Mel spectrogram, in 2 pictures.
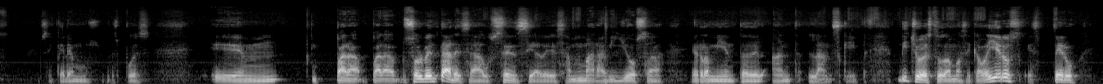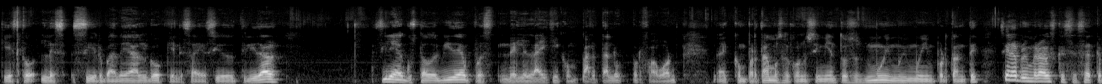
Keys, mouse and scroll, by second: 0.9 scroll down 2, 2.3-3.4 drag.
